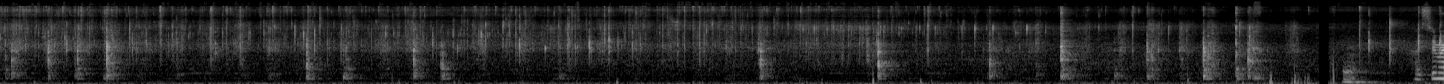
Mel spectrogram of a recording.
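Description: Dry red chillies dropped into hot oil while tempering lemon rice, a dense crackling sizzle with sharp popping spatters throughout, fairly close and unbroken.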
